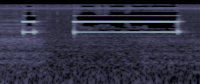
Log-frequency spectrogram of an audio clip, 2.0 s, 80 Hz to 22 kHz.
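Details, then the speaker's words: OpenVent Bristol V2.0 open-source emergency COVID-19 ventilator (ambu bag, BVM) switching off: left button held, high electronic warning beeps, two short then one long, before shutdown. "I hear four beeps then it switches off and goes back into the off state again so it's quite important that it's a bit more difficult to turn it off than it is to turn it on"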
